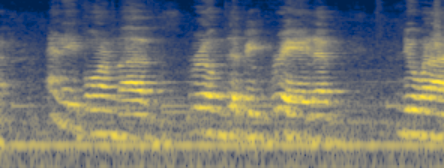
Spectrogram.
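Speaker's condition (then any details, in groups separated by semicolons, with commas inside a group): ALS; voice sounds impaired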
